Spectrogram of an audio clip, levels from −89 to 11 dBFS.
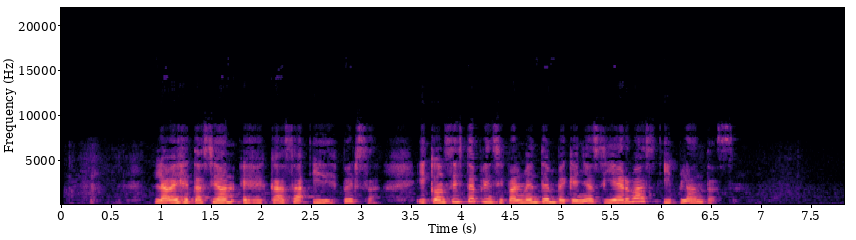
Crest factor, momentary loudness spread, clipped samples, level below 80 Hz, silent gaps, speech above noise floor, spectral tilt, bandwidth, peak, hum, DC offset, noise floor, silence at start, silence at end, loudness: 18 dB; 12 LU; under 0.1%; -64 dBFS; none; 49 dB; -4.5 dB/octave; 9.2 kHz; -2 dBFS; none; under 0.1%; -67 dBFS; 0.3 s; 1.15 s; -18 LUFS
